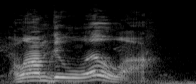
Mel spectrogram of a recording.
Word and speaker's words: Alhamdulillah: Alhamdulillah.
